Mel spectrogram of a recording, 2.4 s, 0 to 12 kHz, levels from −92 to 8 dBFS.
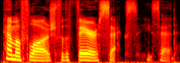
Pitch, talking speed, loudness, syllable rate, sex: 175 Hz, 175 wpm, -18 LUFS, 4.4 syllables/s, female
